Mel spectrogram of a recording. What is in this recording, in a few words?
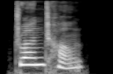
"专程", Chinese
